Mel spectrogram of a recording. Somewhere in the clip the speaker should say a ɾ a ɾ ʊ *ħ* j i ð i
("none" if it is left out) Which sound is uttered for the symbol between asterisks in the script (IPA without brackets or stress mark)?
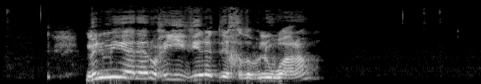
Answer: ħ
